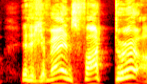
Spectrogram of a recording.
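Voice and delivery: high, loud, blurted shout. Speaker recounts a boy in class shouting out; retelling a boy's shout. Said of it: "der bare råber".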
